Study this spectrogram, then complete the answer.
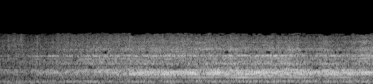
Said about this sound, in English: Wasn't that a train whistle?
